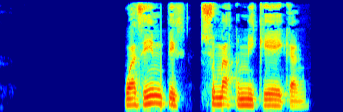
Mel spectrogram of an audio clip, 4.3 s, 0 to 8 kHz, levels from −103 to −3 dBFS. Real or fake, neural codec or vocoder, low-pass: real; none; 7.2 kHz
